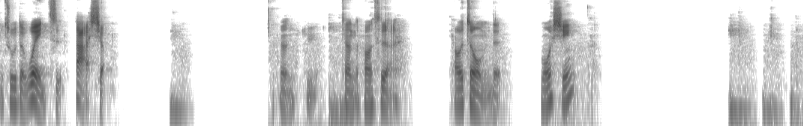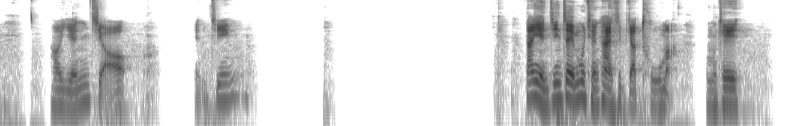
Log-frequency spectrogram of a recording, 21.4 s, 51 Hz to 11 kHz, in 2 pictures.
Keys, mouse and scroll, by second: 3.4 click, 4.5 g, 7.1 click, 7.6-9.8 middle drag, 9.8 KP_1, 10.2 KP_3, 11.0-11.8 scroll up 1, 11.8 click, 12.2 g, 13.1 click, 13.5 g, 15.1-17.6 middle drag, 17.6-18.2 scroll down 2, 18.2 KP_1, 18.9 KP_3, 19.5 Tab, 20.5 click.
